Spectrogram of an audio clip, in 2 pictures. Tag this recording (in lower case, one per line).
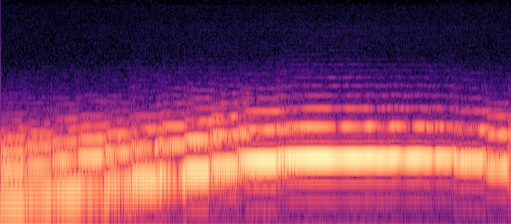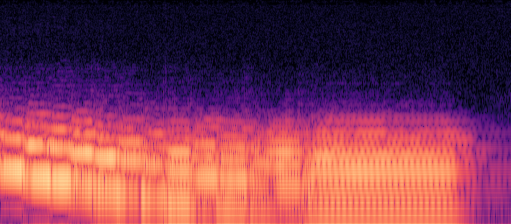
playing french horn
